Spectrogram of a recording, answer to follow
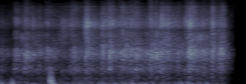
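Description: Audience applauding: a steady, dense patter of many hands clapping.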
